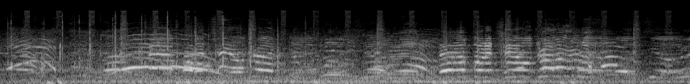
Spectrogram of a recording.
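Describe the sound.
Crowd cheering and shouting at a community rally after a march, with many overlapping voices forming a loud, steady roar that swells and dips throughout.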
